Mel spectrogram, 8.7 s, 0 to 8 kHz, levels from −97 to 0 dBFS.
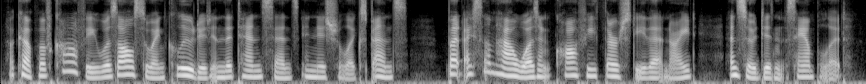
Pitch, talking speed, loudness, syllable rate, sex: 185 Hz, 180 wpm, -19 LUFS, 5.1 syllables/s, female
